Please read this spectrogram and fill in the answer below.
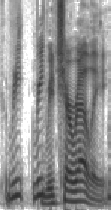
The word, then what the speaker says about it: Ricciarelli: Ricciarelli. – Ricciarelli, which are almond cookies.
